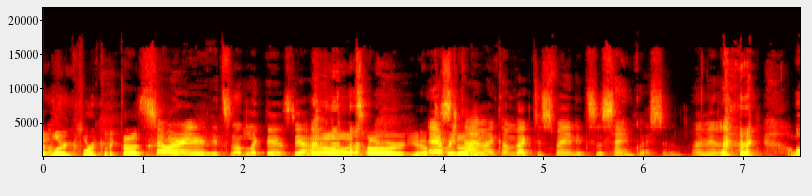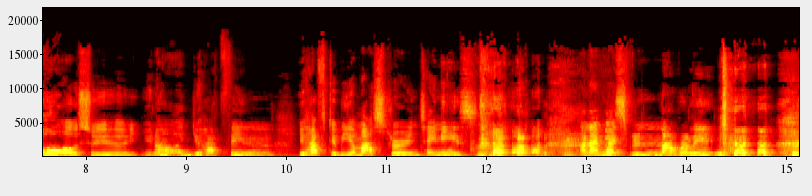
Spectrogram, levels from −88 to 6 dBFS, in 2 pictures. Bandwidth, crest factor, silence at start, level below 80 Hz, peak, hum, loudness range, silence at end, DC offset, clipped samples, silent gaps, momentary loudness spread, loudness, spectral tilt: 17.5 kHz; 18 dB; 0 s; -48 dBFS; 0 dBFS; none; 5 LU; 0 s; 0.4%; under 0.1%; none; 11 LU; -18 LUFS; -3.5 dB/octave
